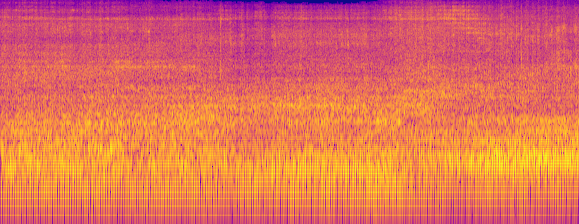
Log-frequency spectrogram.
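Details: California Trimmer reel mower, small single-cylinder engine, mowing dead grass after repair and carburetor mixture fine-tuned an eighth to a quarter turn to stop surging; steady even drone with reel whir, no hunting or surging; running healthy under load.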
